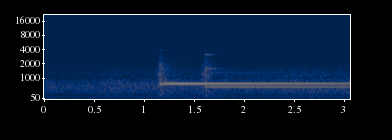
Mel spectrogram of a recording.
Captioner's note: doorbell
